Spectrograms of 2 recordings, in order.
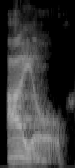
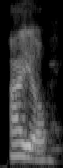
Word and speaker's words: I'll: Sí, y recuerda pronunciar esa palabra con L, I'll. I'll.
